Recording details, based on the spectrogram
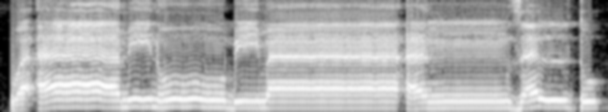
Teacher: নুন সাকিনের পর ইকফার হরফ জা সেই কারণে এই নুন সাকিনকে নাকের ভিতরে লুকাইয়া গুন্নার সহিত পড়ব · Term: ইকফা গুন্না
